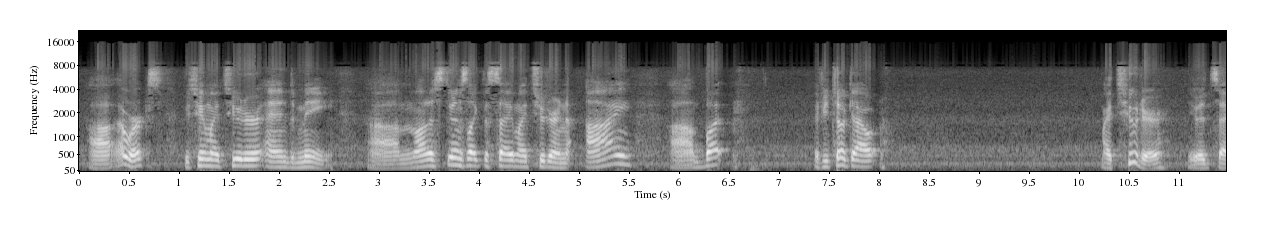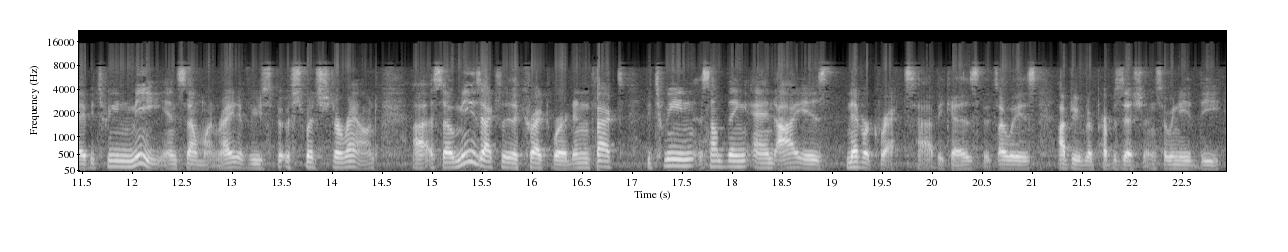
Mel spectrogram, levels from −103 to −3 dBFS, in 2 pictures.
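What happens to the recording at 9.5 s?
At 9.5 s you're hearing the resampler restarted on every block, a fault that runs through the whole clip rather than a one-off event. The conversion from 16 kHz up to 48 kHz is being done on each 10 ms block in isolation, so every block edge gets a small error from missing neighbouring samples. With blocks that short, those errors merge into a 100 Hz buzz riding along with the signal, and it drops away when the sound goes quiet.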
